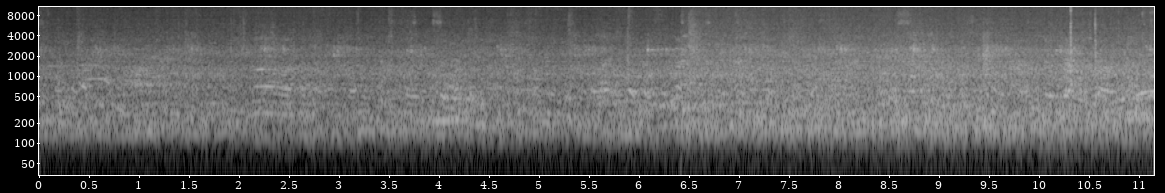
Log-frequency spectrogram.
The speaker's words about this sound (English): He is, that little, looks like a remote control. It is a remote control. He's changing the speed of the train. He's driving it down the track and he's going to bring it into stop at the platform.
